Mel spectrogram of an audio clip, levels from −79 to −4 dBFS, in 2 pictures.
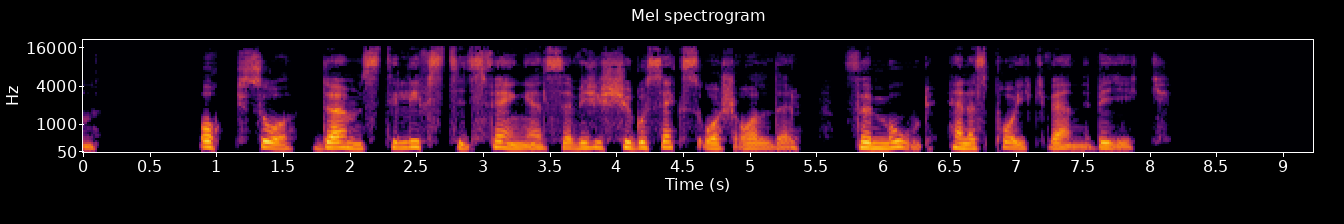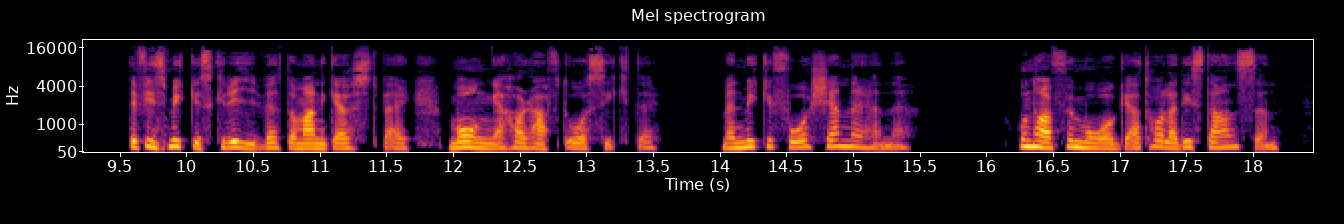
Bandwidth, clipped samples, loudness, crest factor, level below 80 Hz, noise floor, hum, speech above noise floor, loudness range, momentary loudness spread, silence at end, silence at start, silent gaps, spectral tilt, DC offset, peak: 16.5 kHz; under 0.1%; -21 LUFS; 20 dB; -64 dBFS; under -90 dBFS; none; over 69 dB; 4 LU; 12 LU; 0.25 s; 0 s; 0.50-0.54 s; -5 dB/octave; under 0.1%; -2 dBFS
